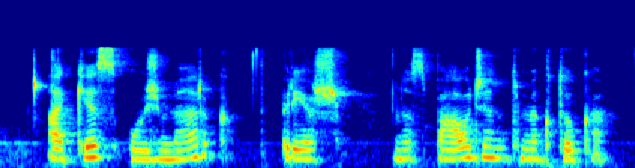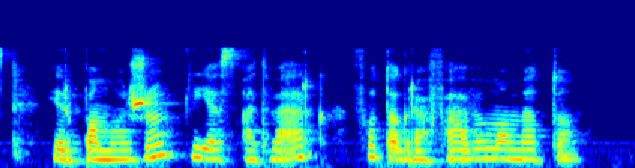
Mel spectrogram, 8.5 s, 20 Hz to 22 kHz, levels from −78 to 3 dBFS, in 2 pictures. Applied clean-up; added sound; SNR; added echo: none; Drip; 6 dB; none.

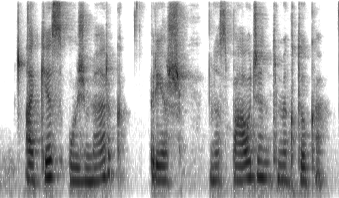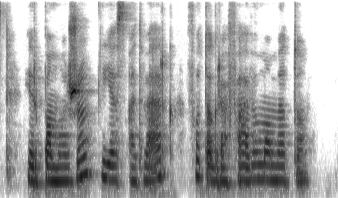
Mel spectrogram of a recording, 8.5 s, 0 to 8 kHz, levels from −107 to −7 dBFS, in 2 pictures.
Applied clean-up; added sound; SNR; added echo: neural mask model Resemble Enhance denoiser.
